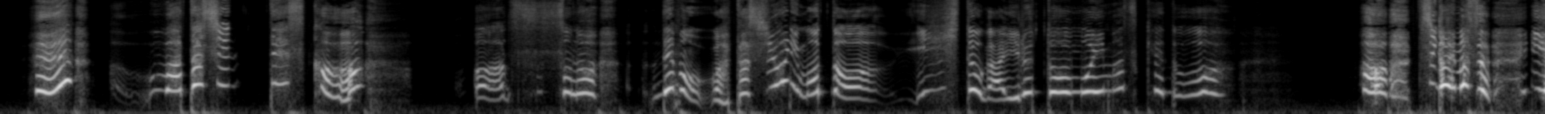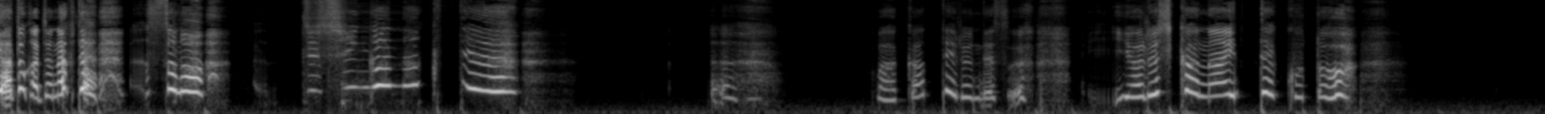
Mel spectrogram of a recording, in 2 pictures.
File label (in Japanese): 内気な女性(大人 内気)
